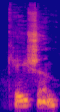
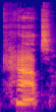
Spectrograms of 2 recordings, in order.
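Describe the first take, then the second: First: It is said to rhyme with 'vacation'. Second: It is said like 'cat' plus 'ion'. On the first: The speaker calls it wrong. "I know it looks like cation, like a vacation or something" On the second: The speaker calls it right. "listen to how I pronounce this word"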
